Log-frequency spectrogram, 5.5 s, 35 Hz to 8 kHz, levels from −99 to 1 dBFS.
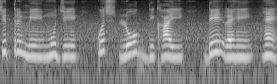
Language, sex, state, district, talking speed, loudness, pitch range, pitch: Hindi, female, Madhya Pradesh, Katni, 95 wpm, -20 LUFS, 205-240 Hz, 210 Hz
